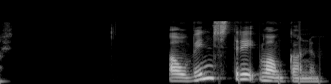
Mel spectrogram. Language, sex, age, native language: Icelandic, female, 40-49, Icelandic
